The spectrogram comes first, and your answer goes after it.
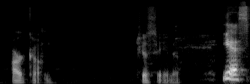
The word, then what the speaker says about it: Archons: also um admiralty just for the record it's pronounced Arkham just so you know yes but every time in the chat he would spell it arshons so yeah I pronounced it the way he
